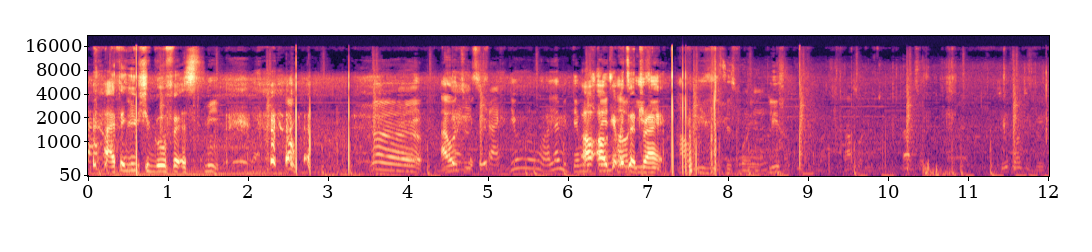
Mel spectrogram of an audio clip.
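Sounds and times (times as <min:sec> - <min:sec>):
surrounding conversation: 0:00.0 - 0:12.0.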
